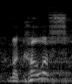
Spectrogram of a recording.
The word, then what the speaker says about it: McCullough's: I'm going to take a moment to impress our hometown audience here and pronounce this pub correctly. McCullough's Pub in Racine is home for live and original music all over the world.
